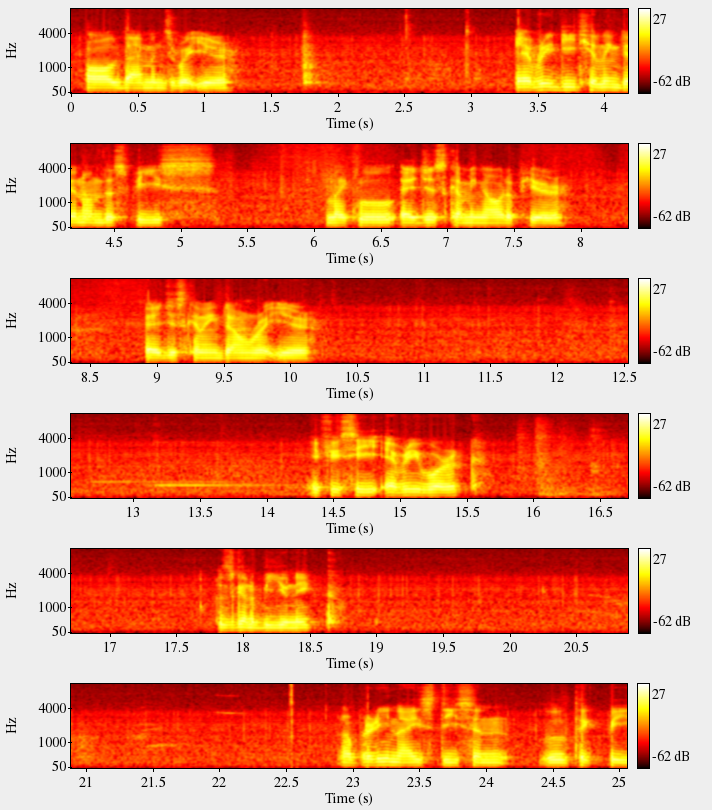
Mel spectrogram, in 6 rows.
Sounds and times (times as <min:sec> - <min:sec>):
Speech: 0:00.1 - 0:01.3, 0:03.3 - 0:05.4, 0:06.1 - 0:08.0, 0:08.9 - 0:10.3, 0:14.3 - 0:15.7, 0:17.7 - 0:18.8, 0:22.9 - 0:25.0.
